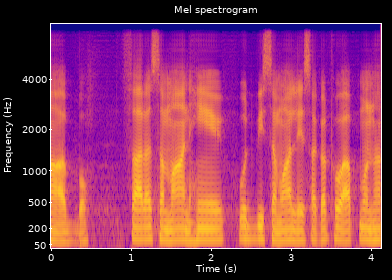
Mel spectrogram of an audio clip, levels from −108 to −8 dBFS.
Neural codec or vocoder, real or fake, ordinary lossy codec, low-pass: codec, 16 kHz, 0.3 kbps, FocalCodec; fake; none; 7.2 kHz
